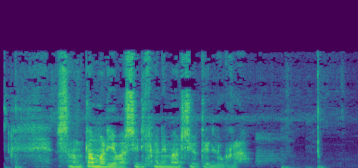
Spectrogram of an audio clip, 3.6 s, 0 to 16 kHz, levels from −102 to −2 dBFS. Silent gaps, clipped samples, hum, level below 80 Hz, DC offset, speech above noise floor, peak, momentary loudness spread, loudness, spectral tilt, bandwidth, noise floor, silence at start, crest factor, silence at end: none; under 0.1%; none; -62 dBFS; under 0.1%; 27 dB; -4 dBFS; 21 LU; -23 LUFS; -2.5 dB/octave; 11.5 kHz; -51 dBFS; 0.05 s; 22 dB; 0.35 s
